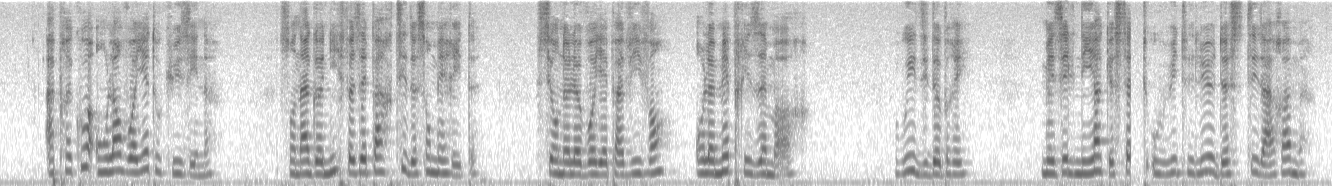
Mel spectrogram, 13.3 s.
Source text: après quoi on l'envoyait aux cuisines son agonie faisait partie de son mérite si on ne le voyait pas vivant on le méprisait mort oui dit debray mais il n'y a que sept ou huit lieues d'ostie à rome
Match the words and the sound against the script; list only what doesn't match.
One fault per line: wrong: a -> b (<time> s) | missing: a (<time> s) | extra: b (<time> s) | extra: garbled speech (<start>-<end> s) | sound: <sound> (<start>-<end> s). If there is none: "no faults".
sound: dropout (11.3-11.4 s)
